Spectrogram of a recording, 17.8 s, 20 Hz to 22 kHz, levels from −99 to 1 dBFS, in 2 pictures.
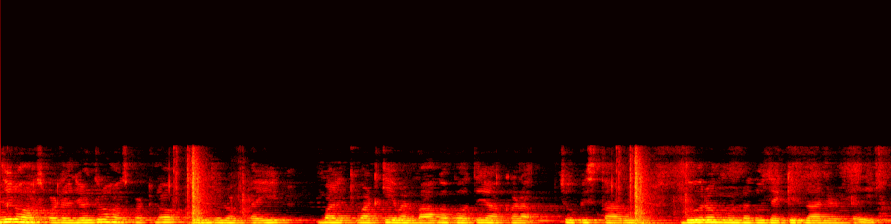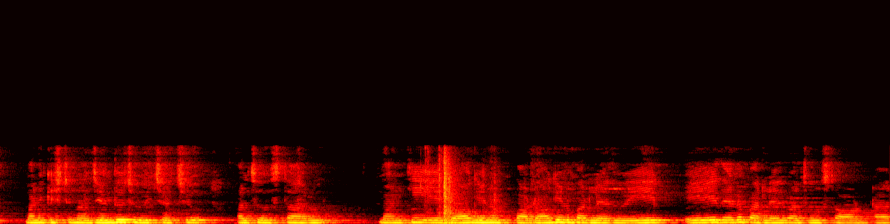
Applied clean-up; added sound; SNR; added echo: none; Microwave oven; 12 dB; reverberation time 0.9 s.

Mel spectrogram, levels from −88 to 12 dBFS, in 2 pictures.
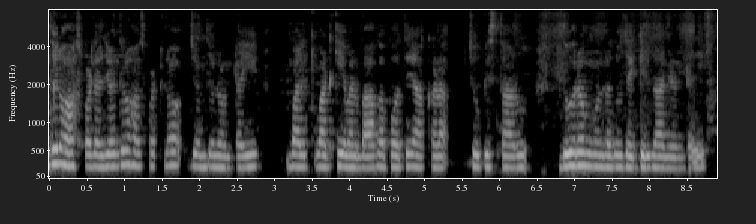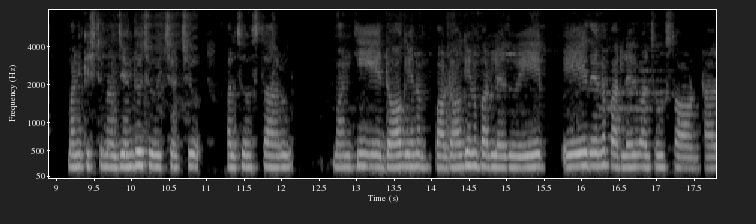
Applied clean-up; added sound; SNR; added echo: none; none; none; none.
